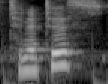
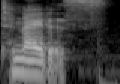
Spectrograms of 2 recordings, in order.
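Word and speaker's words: tinnitus: people who have um now you might pronounce this tinitus and some might pronounce it tenius um but the ringing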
